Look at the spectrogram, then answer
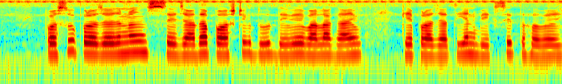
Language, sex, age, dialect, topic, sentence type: Magahi, male, 18-24, Western, agriculture, statement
